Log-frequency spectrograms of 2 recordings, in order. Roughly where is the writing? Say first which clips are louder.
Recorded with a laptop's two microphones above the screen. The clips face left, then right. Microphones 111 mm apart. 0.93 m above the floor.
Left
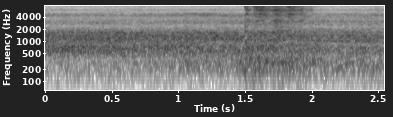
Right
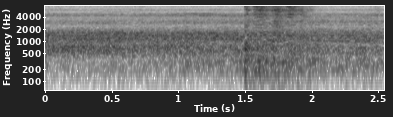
Right 1 dB; right.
